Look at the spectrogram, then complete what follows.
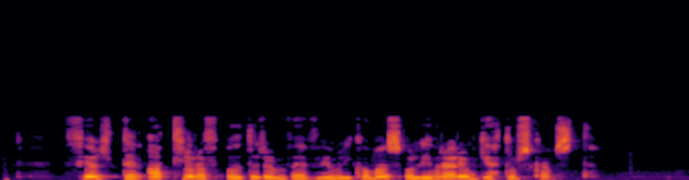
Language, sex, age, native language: Icelandic, female, 30-39, Polish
